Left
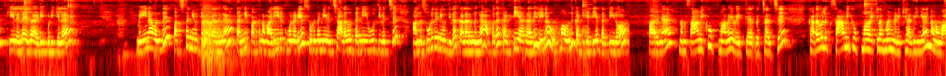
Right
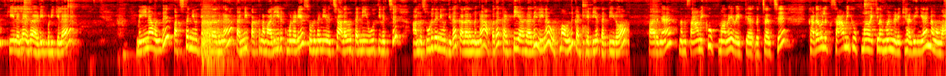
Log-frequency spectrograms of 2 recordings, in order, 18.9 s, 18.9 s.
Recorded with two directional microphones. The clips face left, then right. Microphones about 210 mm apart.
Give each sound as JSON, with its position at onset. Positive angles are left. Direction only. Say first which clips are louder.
{"t": 0.2, "sound": "speech", "louder": "right 1 dB", "side_deg": -5}
{"t": 2.7, "sound": "speech", "louder": "right 1 dB", "side_deg": -10}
